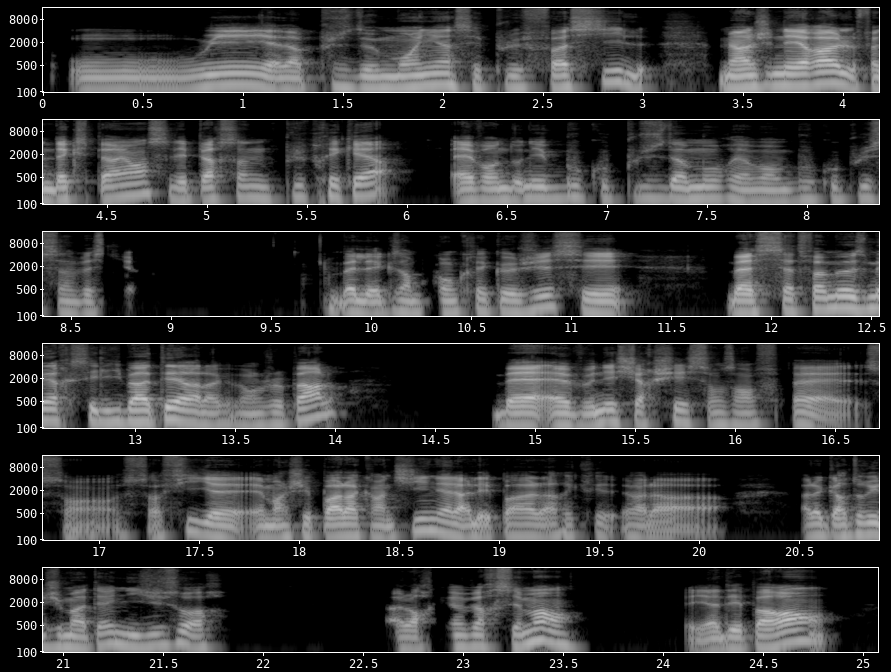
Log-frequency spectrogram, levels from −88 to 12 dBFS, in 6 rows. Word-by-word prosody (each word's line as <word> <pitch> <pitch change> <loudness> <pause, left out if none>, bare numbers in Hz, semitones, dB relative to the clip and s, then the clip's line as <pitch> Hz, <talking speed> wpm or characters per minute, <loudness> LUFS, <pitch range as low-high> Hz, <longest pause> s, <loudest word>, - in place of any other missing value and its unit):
Oh - - -11 0.6
oui, 150 +2 +2
elle 115 -2 +2
a 115 - -1
plus 130 +2 -10
de 125 - -2
moyens. 135 +4 +1
C'est 125 - -7
plus 125 0 -9
facile, 130 +3 -2 0.3
mais 125 - +4
en 130 - +8
général, 145 +4 +7
enfin, 125 -1 -3
d'expérience, 140 +7 +1
les 125 -1 -3
personnes 135 +2 -2
plus 145 +3 -12
précaires, 160 +3 0 0.2
elles 120 0 +2
vont 125 0 -1
donner 135 +2 -2
beaucoup 140 +1 -10
plus 135 +1 -12
d'amour 135 0 -2
et - - -2
elles 115 - -4
vont 115 -1 -4
beaucoup 130 +2 -11
plus 140 +2 -10
s'investir. 120 -3 -9 1.0
Beh, - - +1
l'exemple 120 0 -2
concret 125 +1 -6
que 130 -1 -2
j'ai, 155 +8 -2
c'est, 125 -8 +1 0.5
bah, 125 -1 +8
cette 130 +2 -2
fameuse 150 +1 +2
mère 155 -1 +1
célibataire, 145 +1 +4
là, 120 - -2
dont 120 -1 -8
je 125 - -6
parle, 125 - +3 0.8
beh, 125 - +2
elle 120 0 +8
venait 125 +5 0
chercher 145 +1 -2
sons 125 -2 -8
enf 125 +1 -8
heu, - - -1
son - - -11
sa - - -10
fille. 155 -5 -3
Elle, 120 -2 +2
elle - - -3
mangeait 115 +3 -3
pas 125 - +4
à - - +8
la 130 0 +4
cantine. 125 +9 -4
Elle 145 - +3
allait - - +2
pas 125 - -2
à - - +1
la - - -2
récré 125 +1 -11
à - - -5
la - - -5 0.4
à - - -8
la 130 - -1
garderie 130 +3 0
du 135 0 -5
matin, 130 +4 -1
ni 140 -3 -3
du 145 +2 -6
soir. 130 -6 -4 0.8
Alors 120 0 -5
qu'inversement, 140 +2 -1 0.5
il - - -8
y - - -2
a 110 - 0
des 120 +1 -1
parents 130 +10 +4
130 Hz, 205 wpm, -23 LUFS, 125-145 Hz, 1.0 s, en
